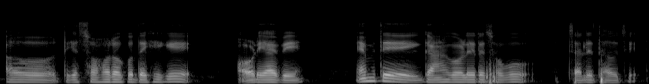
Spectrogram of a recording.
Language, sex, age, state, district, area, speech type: Odia, male, 18-30, Odisha, Koraput, urban, spontaneous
